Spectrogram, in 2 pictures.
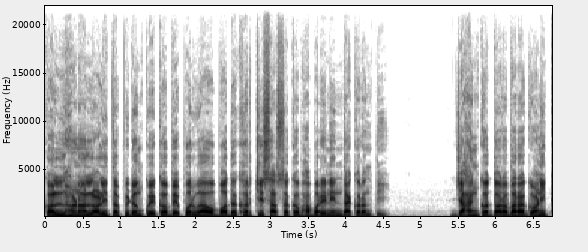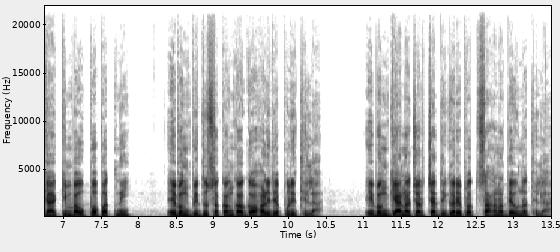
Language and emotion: Odia, neutral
